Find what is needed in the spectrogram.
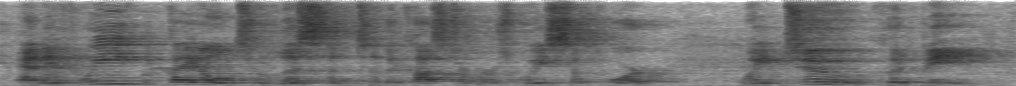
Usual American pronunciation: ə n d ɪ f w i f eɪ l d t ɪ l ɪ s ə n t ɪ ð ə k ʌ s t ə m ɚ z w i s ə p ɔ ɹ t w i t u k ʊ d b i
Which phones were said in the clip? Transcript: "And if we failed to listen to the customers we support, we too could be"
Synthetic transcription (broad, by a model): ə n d ɪ f w i f eɪ l d t ɪ l ɪ s ə n t ɪ ð ə k ʌ s t ə m ɚ z w i s ə p ɔ ɹ t w i t u k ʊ d b i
